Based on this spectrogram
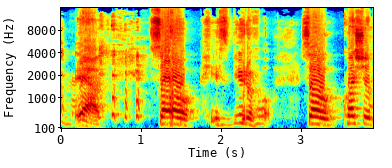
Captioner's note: laughs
